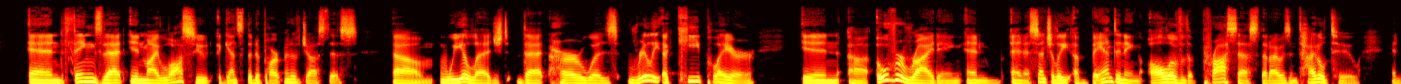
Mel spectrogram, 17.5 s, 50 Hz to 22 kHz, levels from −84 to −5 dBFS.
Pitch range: 115-145 Hz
